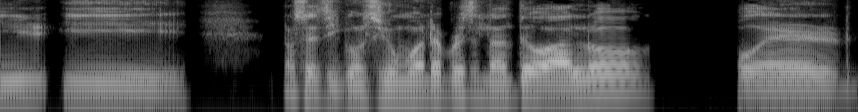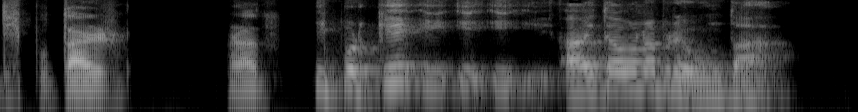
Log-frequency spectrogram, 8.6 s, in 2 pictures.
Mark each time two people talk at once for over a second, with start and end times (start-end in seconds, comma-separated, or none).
none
